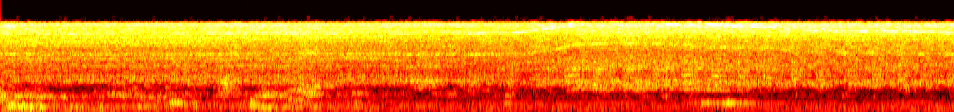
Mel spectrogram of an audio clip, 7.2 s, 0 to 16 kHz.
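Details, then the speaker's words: Maktec 10 mm drill that overheated and growled at low rpm, after tightening the four middle body screws: even high whir at slowest speed, no growl; runs smoothly. "Nah, di RPM rendah atau di speed yang paling lambat. Suaranya sekarang udah enggak terdengar ngorok seperti tadi ya, Guys."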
